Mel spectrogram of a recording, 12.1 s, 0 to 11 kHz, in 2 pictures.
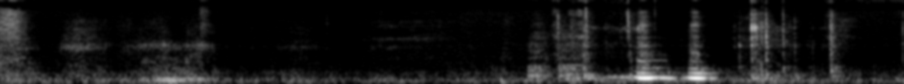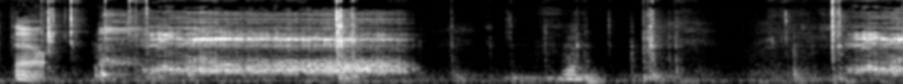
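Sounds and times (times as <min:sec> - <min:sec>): clicks of toy being handled: 0:04.9 - 0:07.2, 0:08.1 - 0:12.0.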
